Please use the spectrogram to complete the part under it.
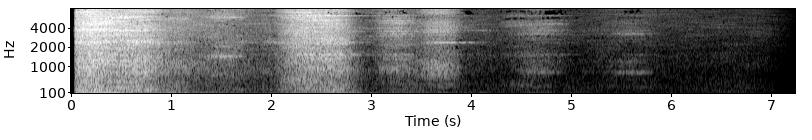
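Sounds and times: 
long pulse sweep made by manipulating other sounds: 0:00.0 - 0:06.5.

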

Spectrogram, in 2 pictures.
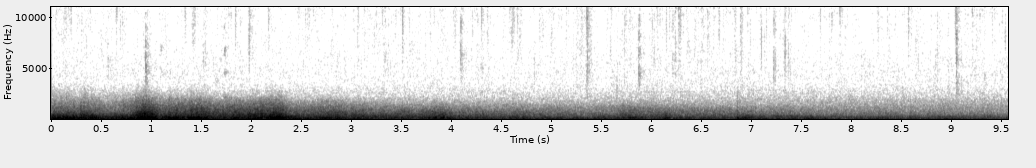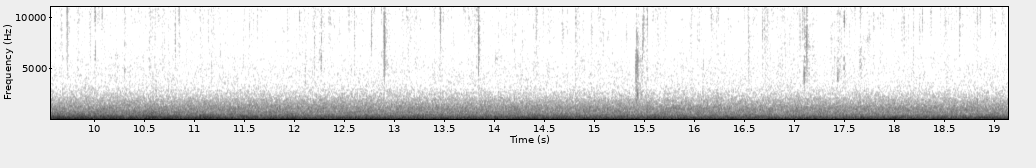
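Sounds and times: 
thunderstorm: 0:00.0 - 0:11.2.

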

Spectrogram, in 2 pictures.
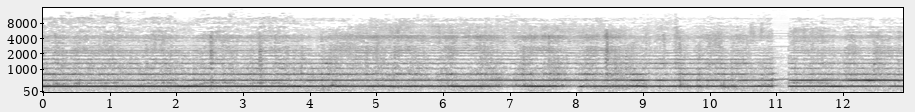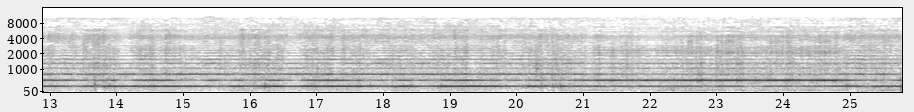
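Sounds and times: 
electric toothbrush turned on and running: 0:00.0 - 0:25.7.

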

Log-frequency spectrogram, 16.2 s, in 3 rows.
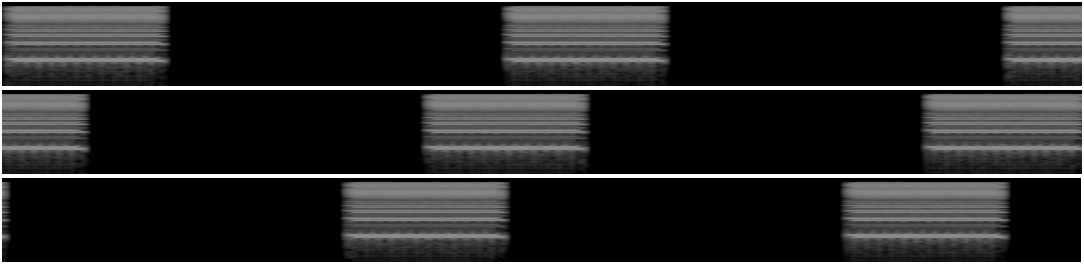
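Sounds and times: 
cell phone ringtone: 0:00.0 - 0:00.8, 0:02.6 - 0:03.4, 0:05.0 - 0:05.8, 0:07.6 - 0:08.4, 0:10.0 - 0:10.8, 0:12.6 - 0:13.4, 0:15.0 - 0:15.9.

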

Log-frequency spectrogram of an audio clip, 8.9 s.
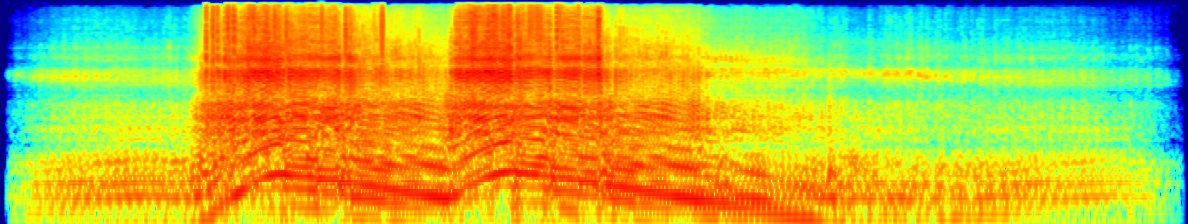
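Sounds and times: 
Subaru STI high performance car exhaust double rev: 0:00.1 - 0:08.9.

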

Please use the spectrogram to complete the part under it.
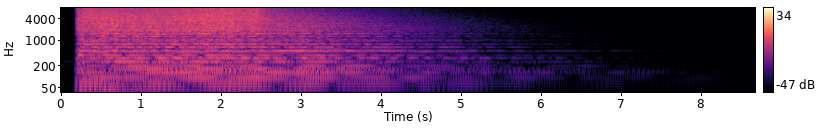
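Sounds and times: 
orchestral strings overture in C: 0:00.2 - 0:06.4.

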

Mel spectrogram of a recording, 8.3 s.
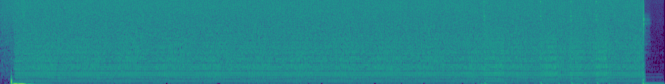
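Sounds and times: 
Cobra handheld CB radio static, ham radio white noise: 0:00.2 - 0:08.1.

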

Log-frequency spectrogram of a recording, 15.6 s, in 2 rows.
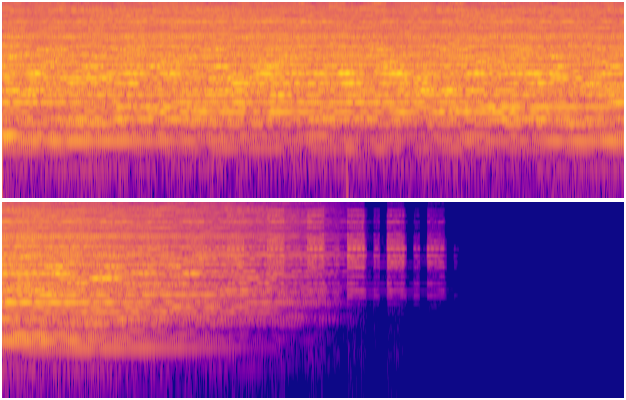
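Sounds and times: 
shimmering drone swells: 0:00.0 - 0:12.2.

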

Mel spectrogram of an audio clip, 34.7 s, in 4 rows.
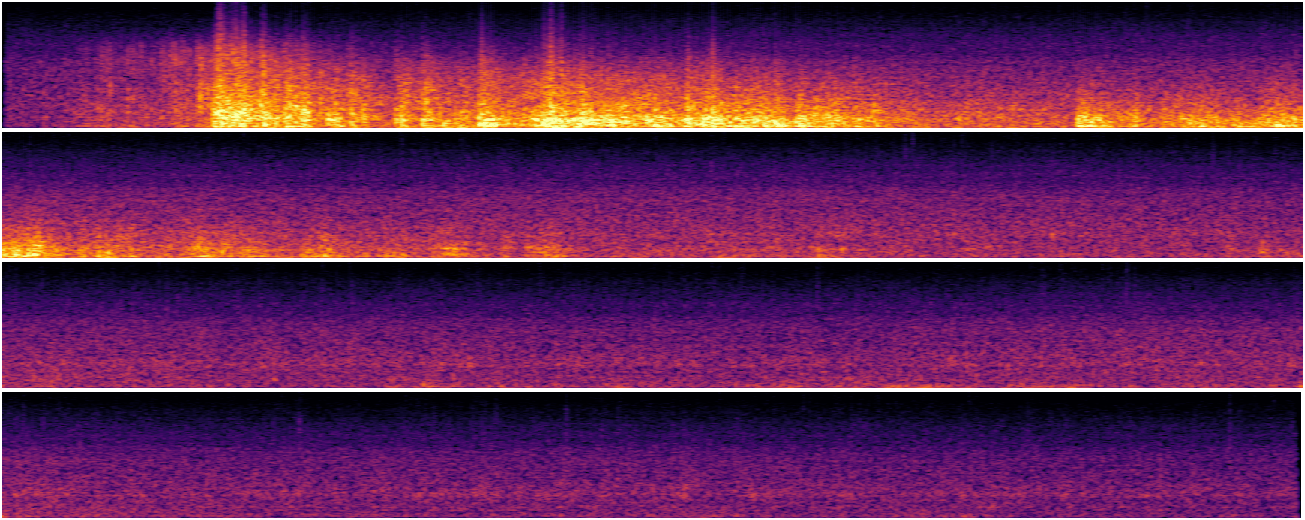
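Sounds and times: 
rain: 0:00.0 - 0:34.6
close thunder: 0:00.5 - 0:12.5.

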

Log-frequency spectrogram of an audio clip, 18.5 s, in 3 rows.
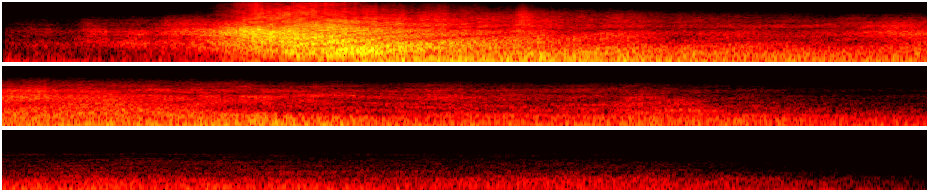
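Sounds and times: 
FA-18 Hornet aircraft passing: 0:00.0 - 0:11.5.

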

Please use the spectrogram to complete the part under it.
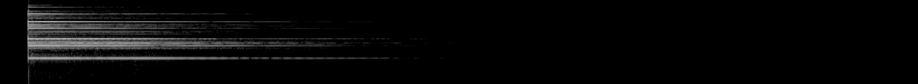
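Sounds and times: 
single bell ring with long sustain: 0:00.3 - 0:05.0.

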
